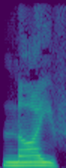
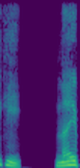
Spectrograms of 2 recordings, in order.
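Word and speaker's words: knife: নাইফ। নাইফ মানে কি? নাইফ মানে হচ্ছে চাকু। একে আমরা ভুল করেও কেনাইফ বা কোনাইফ এরকম উচ্চারণ করবো না। কারণ এখানে কেটা সাইলেন্ট।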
